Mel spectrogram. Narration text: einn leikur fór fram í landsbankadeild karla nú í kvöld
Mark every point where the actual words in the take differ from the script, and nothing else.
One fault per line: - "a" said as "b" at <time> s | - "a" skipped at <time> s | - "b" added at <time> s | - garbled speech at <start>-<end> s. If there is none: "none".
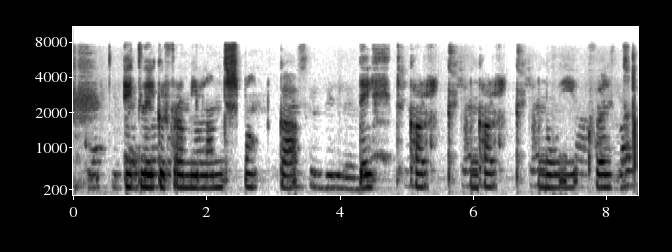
- "fór" skipped at 1.4 s
- "karla" added at 6.2 s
